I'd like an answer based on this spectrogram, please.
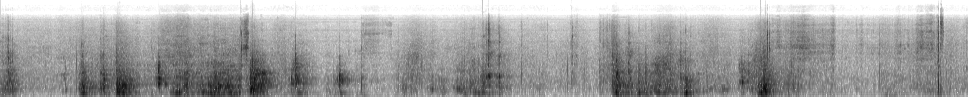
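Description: Wooden chair frame and loose wood pieces being handled on a worktable: irregular knocks, clunks and scraping as the parts are set down and fitted together, with the loudest knocks about four seconds in and again near the middle.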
